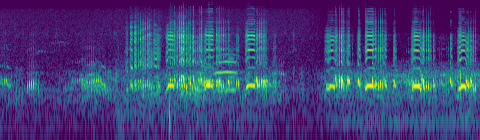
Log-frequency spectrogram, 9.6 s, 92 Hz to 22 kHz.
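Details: A flock of sandhill cranes calls close to shore at sunrise in Bosque del Apache National Wildlife Refuge, New Mexico, December 2021, at about 19 degrees F. Loud rattling, bugled calls come in bursts, with softer calling between them.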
